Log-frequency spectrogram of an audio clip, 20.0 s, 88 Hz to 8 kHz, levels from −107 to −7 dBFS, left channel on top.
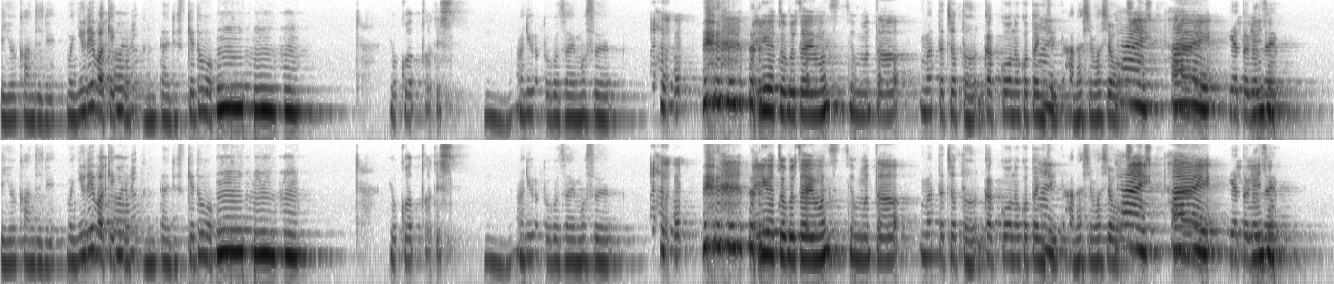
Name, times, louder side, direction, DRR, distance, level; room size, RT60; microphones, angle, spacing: voice 1, 0.0-3.2 7.3-9.2 10.5-11.5 13.8-16.9 17.6-18.1 18.4-19.1, equal, 5° left, 6 dB, 0.8 m, -33 dB
voice 2, 3.2-4.5 5.8-6.8 7.8-7.9 9.8-10.2 10.8-12.5 12.7-13.5 15.6-15.8 16.8-17.2 17.5-18.2 18.7-19.1, right 1 dB, 70° right, 7 dB, 1.2 m, -26 dB
28.0 x 22.5 x 5.6 m, 1.2 s
head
